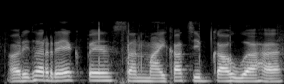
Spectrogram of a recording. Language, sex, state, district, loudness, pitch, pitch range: Hindi, male, Jharkhand, Garhwa, -14 LUFS, 160 Hz, 150-180 Hz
